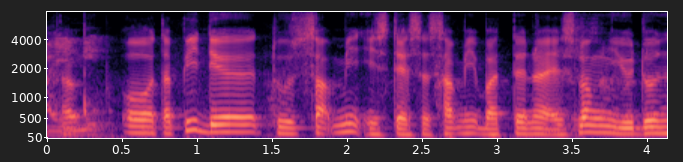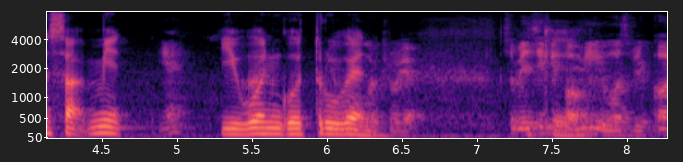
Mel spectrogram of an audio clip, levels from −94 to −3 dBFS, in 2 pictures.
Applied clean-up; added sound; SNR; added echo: none; none; none; none.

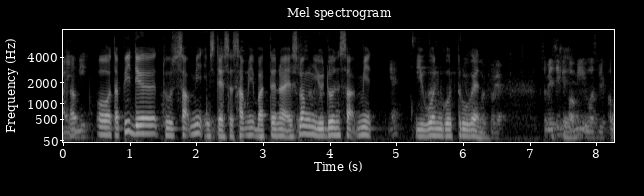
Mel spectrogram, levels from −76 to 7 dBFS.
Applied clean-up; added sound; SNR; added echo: neural separator model SepFormer DNS4.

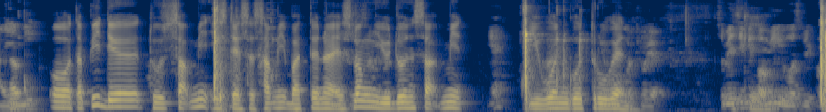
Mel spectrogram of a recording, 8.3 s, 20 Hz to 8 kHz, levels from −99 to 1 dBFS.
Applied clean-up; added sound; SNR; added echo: classical method log-MMSE.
